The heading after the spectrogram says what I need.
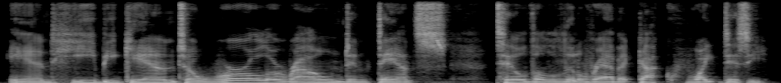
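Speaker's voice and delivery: ordinary delivery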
